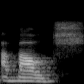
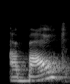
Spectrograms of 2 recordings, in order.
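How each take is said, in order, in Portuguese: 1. O T final vira um som extra de 'ch'. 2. O T final é suave, sem som extra.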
